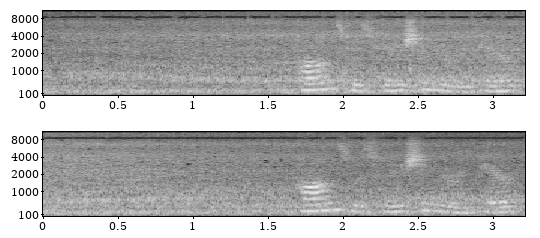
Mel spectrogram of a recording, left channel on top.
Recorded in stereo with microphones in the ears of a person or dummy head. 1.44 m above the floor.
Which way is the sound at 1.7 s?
85° left.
